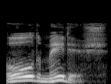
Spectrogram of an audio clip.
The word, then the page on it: old-maidish: British English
